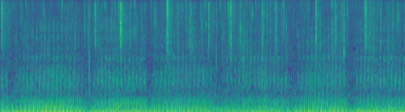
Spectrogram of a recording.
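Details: Low, throaty cat purr pulsing in short breath cycles, a steady vibrating rumble layered with sharp crackles of burning wood from a fireplace.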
